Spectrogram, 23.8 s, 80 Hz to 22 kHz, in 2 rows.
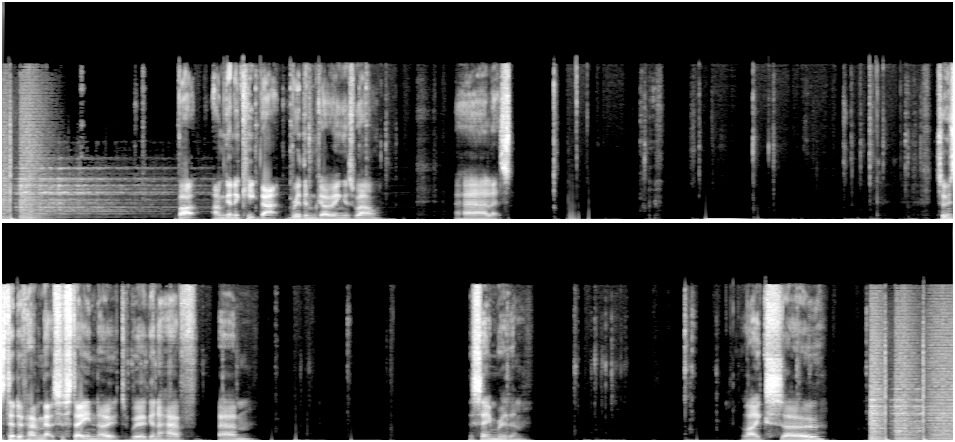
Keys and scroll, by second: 0.3 space, 3.7 BackSpace, 8.6 alt+shift+Up, 9.3 shift+Down, 10.5 shift+super+z, 13.2 shift+super+z, 15.4 shift+super+Up, 19.0 alt+Left.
